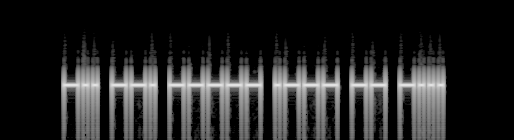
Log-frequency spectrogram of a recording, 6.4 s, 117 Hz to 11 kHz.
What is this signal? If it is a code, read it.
Morse code, heard as a keyed tone, about 20 wpm, 700 Hz. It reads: DG0JMB
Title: 2023 SOTA Activator Call Signs - 20wpm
